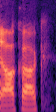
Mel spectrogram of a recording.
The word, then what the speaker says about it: Alcock: Um, but Millie Alco, that's your saying, right, Raven? Uh, Millie Alcock, she's great. That's how you say it.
